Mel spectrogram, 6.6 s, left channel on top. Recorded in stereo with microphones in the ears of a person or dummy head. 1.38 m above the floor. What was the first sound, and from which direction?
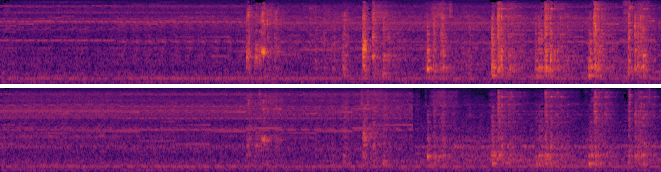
A dropped coin, 25° left (ahead or behind).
